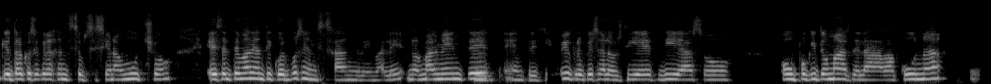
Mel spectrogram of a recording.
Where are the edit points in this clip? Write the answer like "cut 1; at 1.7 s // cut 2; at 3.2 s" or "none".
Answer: none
